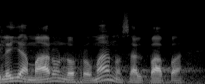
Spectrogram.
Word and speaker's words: papa: verdad Pero Acuérdese que en italiano en italiano se dice mamá ni papá no lleva acento se dice papa y mamá entonces por eso el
